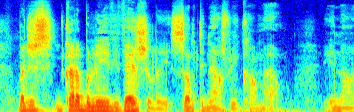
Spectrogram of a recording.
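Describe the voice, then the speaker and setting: A man with a Congolese accent, medium-pitched, talking at a very fast pace with fairly even intonation. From DR Congo. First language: not English. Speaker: podcast guest. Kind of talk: casual chat.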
